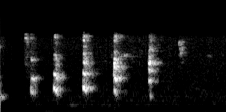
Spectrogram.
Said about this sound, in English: But, you know, there's my cat. If you hear him, he goes, go Trump.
